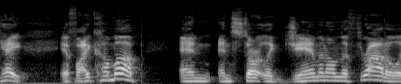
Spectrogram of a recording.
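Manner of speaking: plain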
